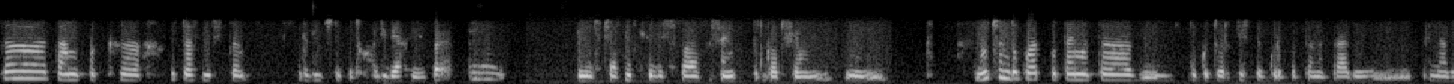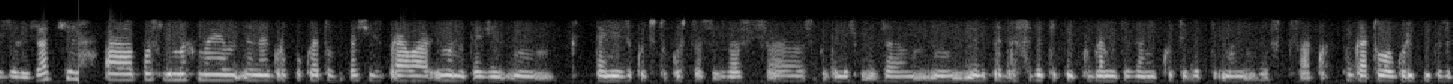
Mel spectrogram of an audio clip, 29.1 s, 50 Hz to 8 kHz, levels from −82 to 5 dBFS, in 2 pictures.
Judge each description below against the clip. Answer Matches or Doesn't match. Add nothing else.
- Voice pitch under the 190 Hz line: Doesn't match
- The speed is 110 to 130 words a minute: Matches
